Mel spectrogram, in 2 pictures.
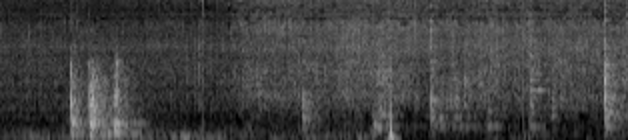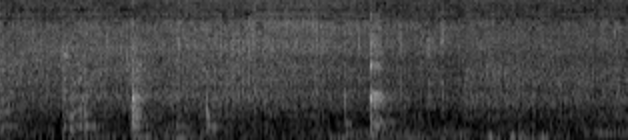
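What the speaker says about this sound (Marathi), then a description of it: "आपला कांदा भाजायला सुरुवात झालेली आहे आता आपण ह्यामध्ये घालून घेऊया टॉमॅटो आणि थोडंसं मीठ" Chopped onion and tomato with a pinch of salt frying in oil in a kadhai for prawn masala, with a steady close sizzle broken by regular spoon scrapes and knocks as it is stirred.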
